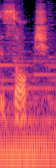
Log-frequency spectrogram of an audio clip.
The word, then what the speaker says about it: Zouch: Ashby Castle, or Ashby de la Zouche Castle, or as some pronounce it, Zouche, was built in 1473 and completed in around 1483.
